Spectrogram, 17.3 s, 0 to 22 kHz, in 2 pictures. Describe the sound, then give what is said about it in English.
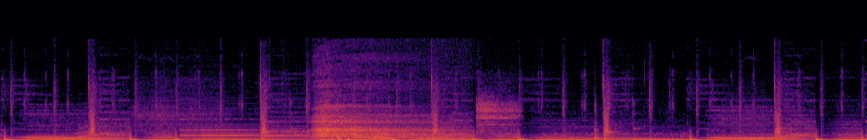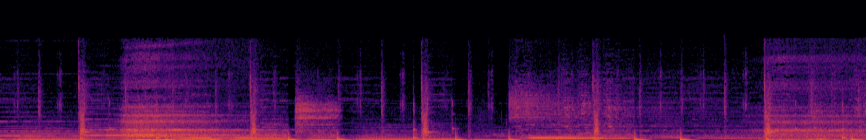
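Slow, deep breaths are taken during a relaxation exercise, a few long, airy inhales and sighing exhales spaced several seconds apart over soft, steady background music. “And I want you to take 5 deep breaths.”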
